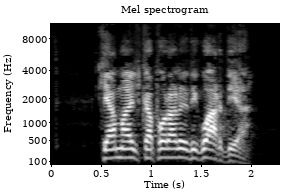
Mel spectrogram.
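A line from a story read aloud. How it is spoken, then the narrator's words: Shouted inside. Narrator (Italian): gridò dentro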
